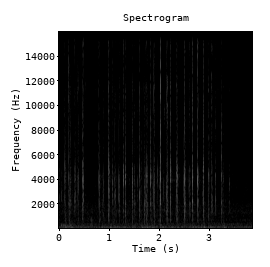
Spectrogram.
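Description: Brisk typing on a computer keyboard gives a quick, irregular run of sharp key clicks, close and fairly quiet, with no talking.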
